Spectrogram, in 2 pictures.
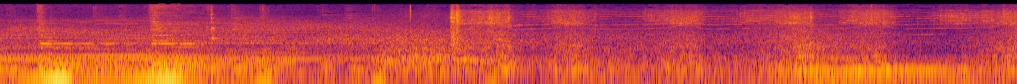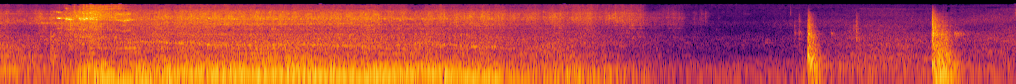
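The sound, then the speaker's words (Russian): A car bought that day idles with a steady low engine hum, then shifts and revs briefly before cutting out, followed by two solid door thuds near the end. “Как тебе мой новый автомобиль?”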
